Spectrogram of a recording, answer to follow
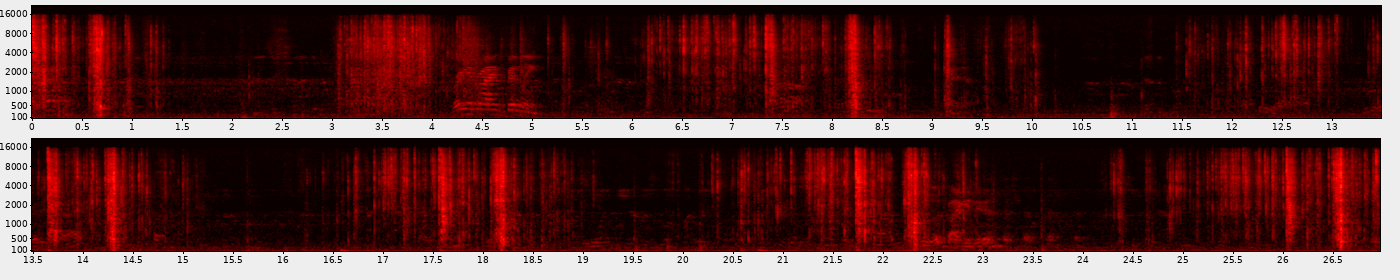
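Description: Foil trading-card packs crinkling and tearing as they are handled and opened by hand, in scattered short, sharp rustles with cards sliding between them.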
